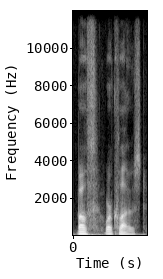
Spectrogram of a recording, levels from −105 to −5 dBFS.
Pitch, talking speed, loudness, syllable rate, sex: 100 Hz, 160 wpm, -19 LUFS, 5.4 syllables/s, male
